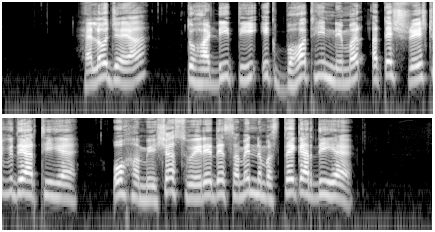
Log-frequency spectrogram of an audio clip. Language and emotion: Punjabi, happy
